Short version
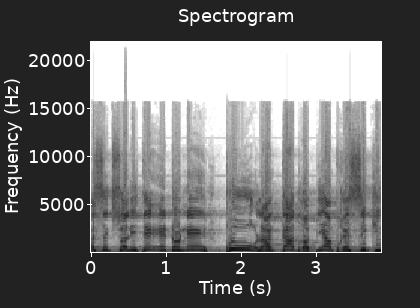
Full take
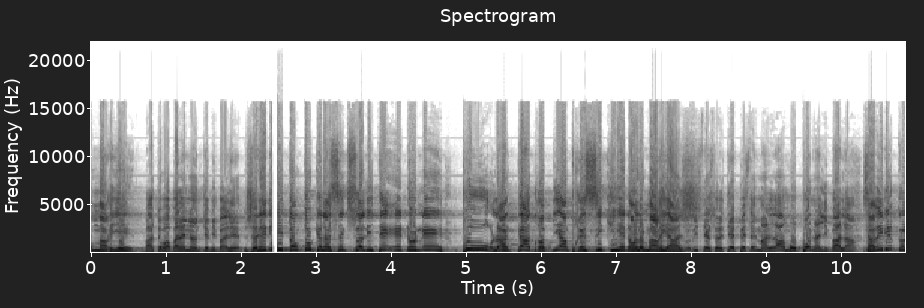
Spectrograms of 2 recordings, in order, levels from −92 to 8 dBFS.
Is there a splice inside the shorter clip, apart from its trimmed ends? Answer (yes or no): no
